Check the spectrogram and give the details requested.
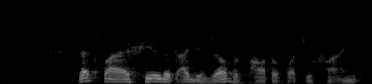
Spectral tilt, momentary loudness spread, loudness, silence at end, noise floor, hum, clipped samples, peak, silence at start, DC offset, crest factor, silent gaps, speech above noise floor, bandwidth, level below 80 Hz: -8 dB/octave; 15 LU; -43 LUFS; 0.15 s; -72 dBFS; none; under 0.1%; -26 dBFS; 0.55 s; under 0.1%; 18 dB; none; 29 dB; 13.5 kHz; -76 dBFS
